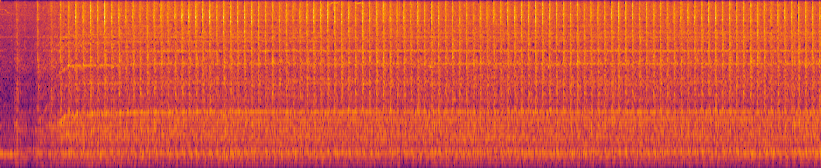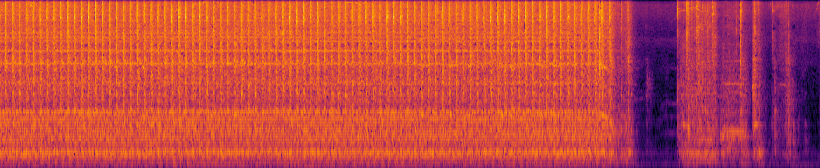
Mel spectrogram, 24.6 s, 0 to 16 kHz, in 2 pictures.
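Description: CNY E960 computerised sewing and embroidery machine in sewing mode, stitching a decorative pattern at a fast, steady rate. It starts about a second in and stops suddenly a few seconds before the end, followed by a few faint handling sounds.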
